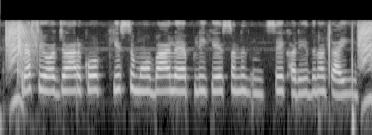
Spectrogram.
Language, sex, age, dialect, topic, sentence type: Hindi, female, 25-30, Kanauji Braj Bhasha, agriculture, question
